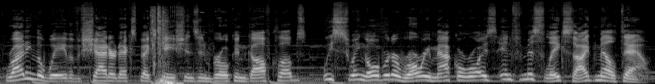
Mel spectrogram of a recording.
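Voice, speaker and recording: A man's voice: a little high, a little fast. A man delivering scripted video narration in a dramatic storytelling manner. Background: music.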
